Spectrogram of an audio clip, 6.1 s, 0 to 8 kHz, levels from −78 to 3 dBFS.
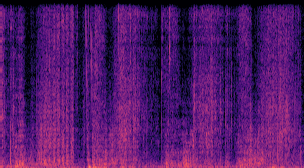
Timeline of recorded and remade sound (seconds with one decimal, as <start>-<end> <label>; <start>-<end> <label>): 0.0-0.5 remade; 0.5-2.4 recorded; 2.4-4.9 remade; 4.9-6.1 recorded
